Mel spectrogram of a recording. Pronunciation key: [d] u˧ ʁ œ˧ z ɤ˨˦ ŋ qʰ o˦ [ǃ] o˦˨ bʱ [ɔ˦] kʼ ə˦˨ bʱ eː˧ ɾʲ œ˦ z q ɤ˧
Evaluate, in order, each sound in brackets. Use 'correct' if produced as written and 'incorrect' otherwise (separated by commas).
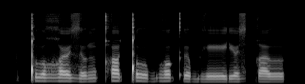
incorrect, correct, correct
